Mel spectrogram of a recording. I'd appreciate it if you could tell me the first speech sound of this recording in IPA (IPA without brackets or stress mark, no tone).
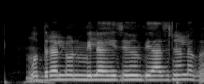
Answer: m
